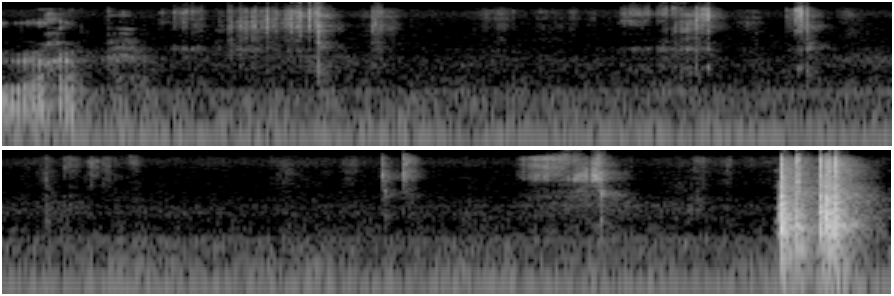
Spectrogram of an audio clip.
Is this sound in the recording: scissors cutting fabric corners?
yes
